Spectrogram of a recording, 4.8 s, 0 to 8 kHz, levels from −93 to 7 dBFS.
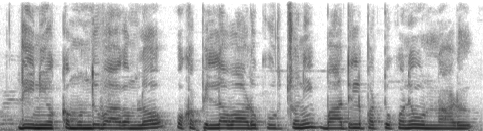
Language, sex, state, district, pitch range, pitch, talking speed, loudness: Telugu, male, Telangana, Hyderabad, 200-215 Hz, 205 Hz, 125 wpm, -13 LUFS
